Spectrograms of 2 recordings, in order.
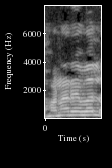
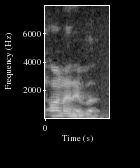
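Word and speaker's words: honorable: তো দেখো এখানে অনারেবল কিন্তু আমরা হনারেবল উচ্চারণ করি না, আমরা উচ্চারণ করি কি অনারেবল। তো দেখো এখানে এইচ এর উচ্চারণ হচ্ছে না, কারণ এইচটা উজ্জ্ব থেকে যাচ্ছে, আমাদের উচ্চারণটি হচ্ছে কোথা থেকে, এখান থেকে।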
